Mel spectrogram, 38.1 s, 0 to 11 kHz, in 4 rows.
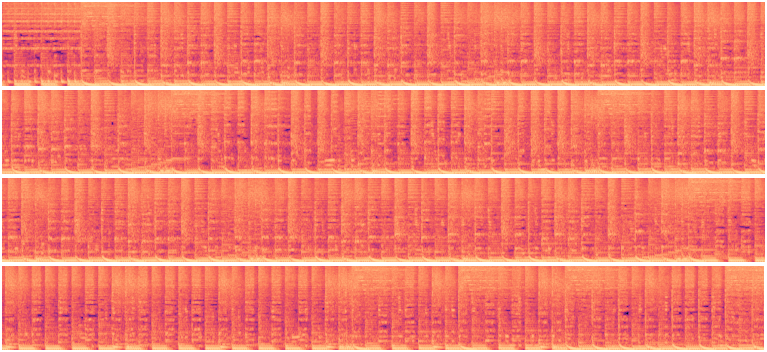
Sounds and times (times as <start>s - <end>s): Music: 0.0s - 38.1s.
